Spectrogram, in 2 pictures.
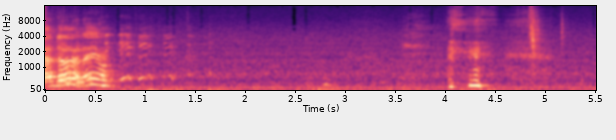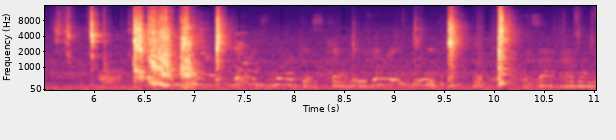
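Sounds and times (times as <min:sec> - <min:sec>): duct tape tearing off roll: 0:05.6 - 0:07.4, 0:09.2 - 0:11.0.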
